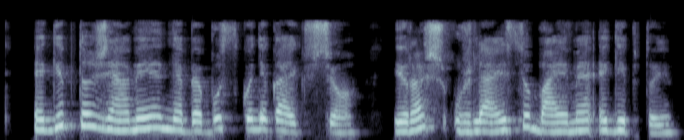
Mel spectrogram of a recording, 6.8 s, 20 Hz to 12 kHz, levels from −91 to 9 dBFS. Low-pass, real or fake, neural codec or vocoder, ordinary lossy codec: 7.2 kHz; real; none; AAC, 32 kbps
